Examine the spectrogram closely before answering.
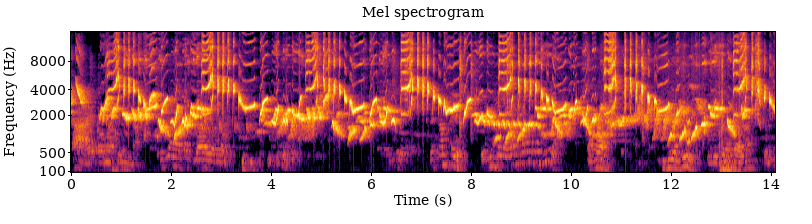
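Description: A songbird singing a long, unbroken, varied song of fast rising and falling whistled notes.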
